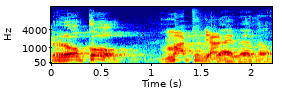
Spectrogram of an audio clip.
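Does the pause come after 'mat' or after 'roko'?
after roko. There is a pause right after 'roko'. Do not let them go. "इसका ये मतलब है कि ना जाने दो"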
